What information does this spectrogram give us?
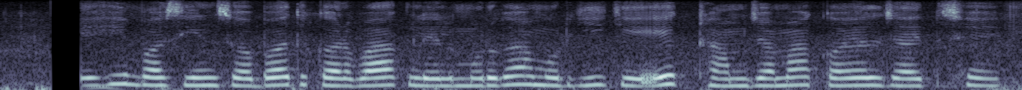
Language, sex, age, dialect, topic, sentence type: Maithili, male, 31-35, Southern/Standard, agriculture, statement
